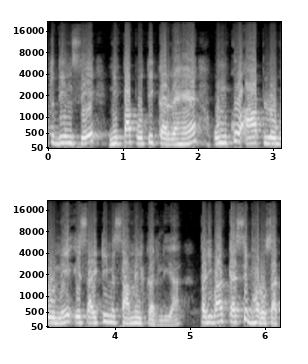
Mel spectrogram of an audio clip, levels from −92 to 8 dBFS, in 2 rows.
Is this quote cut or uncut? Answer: uncut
